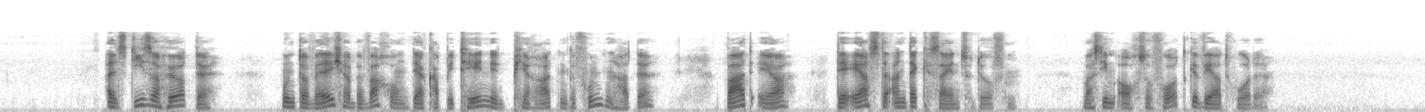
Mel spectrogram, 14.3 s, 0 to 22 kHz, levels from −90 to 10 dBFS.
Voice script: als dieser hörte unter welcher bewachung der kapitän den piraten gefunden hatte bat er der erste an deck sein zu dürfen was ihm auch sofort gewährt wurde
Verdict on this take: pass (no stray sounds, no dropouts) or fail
pass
